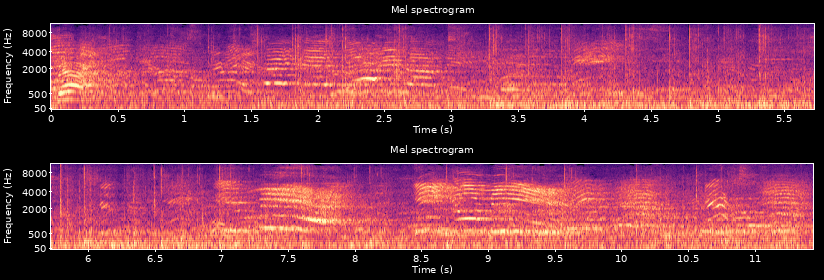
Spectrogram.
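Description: Children's running footsteps thud on a hardwood floor.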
